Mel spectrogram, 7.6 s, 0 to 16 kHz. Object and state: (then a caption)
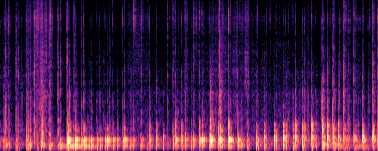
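Wooden plaque. A shield-shaped wooden pyrography plaque with a burned drawing is tapped quickly with the fingertips and nails of both hands. The result is a steady run of rapid, short, dry hollow knocks with a woody tone centered around 280 Hz, each dying away almost at once.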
